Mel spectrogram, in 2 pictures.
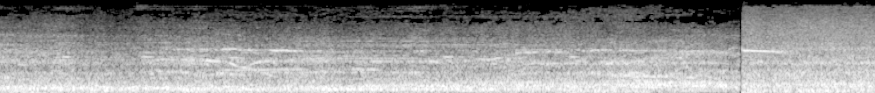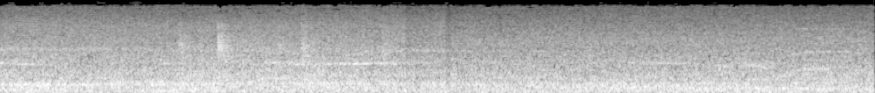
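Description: Outdoor theme-park ambience: a steady low rumble under the murmur of distant crowd voices. About halfway through the background changes to a brighter, hissier noise, with one short click a couple of seconds later.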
